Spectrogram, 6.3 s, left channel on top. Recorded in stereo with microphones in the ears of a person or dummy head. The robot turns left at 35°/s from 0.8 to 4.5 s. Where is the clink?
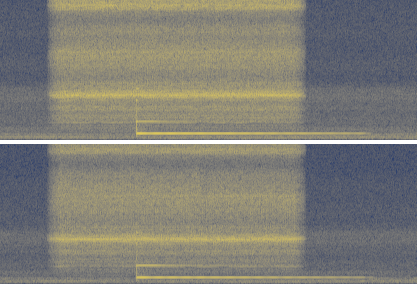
155° left, 1.6 m; by 5.5 s 70° left, 1.6 m.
